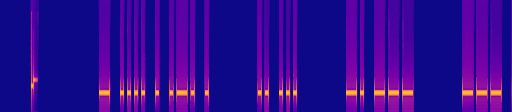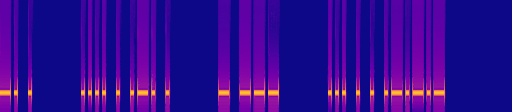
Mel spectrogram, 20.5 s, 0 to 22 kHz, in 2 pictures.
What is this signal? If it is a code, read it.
Morse code, heard as a keyed tone, about 17 wpm, 700 Hz. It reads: THERE IS NO ONE HERE TO SEE.
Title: 2x Word-Spacing - Sentences from Top 200 Words - 17wpm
